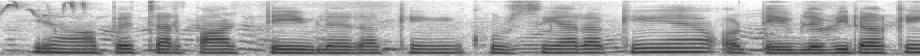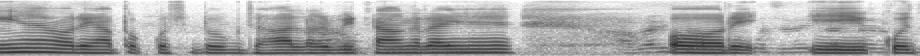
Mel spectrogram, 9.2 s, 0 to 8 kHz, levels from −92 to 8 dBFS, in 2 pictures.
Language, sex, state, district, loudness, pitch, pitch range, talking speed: Hindi, female, Madhya Pradesh, Katni, -18 LUFS, 180 Hz, 175-190 Hz, 180 wpm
